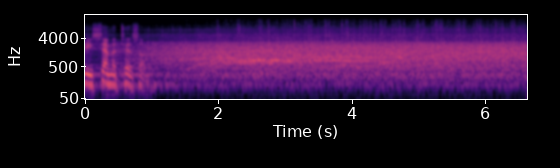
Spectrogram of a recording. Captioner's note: applause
